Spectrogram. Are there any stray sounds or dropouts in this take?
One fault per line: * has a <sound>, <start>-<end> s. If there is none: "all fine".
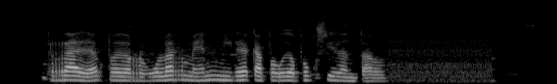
all fine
